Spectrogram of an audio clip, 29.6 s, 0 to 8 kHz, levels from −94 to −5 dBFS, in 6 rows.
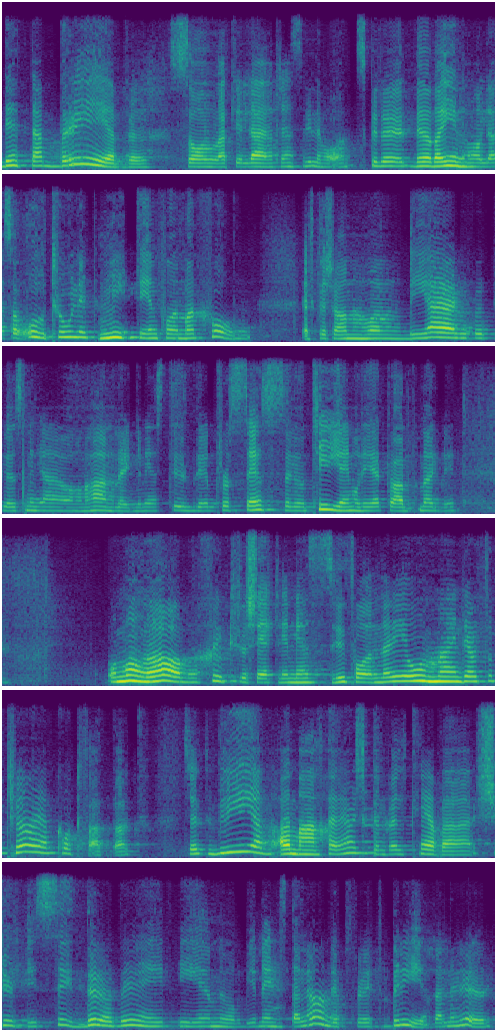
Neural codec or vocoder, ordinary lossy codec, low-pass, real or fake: codec, 16 kHz, 0.5 kbps, X-Codec, HuBERT features, trained on general audio; none; 7.2 kHz; fake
